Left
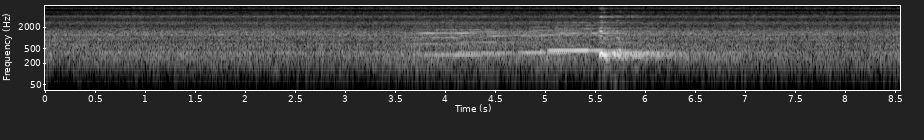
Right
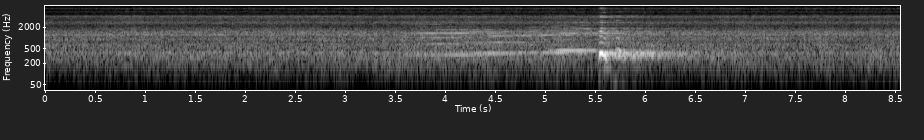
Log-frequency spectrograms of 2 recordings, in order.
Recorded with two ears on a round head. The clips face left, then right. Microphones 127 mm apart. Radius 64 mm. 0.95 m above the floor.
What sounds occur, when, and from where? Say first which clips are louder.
3.5 s a flute: left 1 dB; 65° left (ahead or behind), 6 m
5.5 s a giggle: right 6 dB; 20° right (ahead or behind), 0.8 m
